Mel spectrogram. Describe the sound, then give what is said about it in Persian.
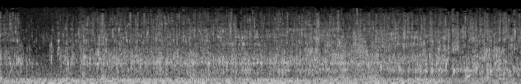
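Water pours steadily from a clay water jug (kuza), as used in Afghanistan, in a continuous, fairly loud gush with a splashy trickling texture, lasting several seconds with no voices. “شنونده های عزیز سلام، در بین برنامه رو می گوشاییم و با کوزه آب و روشنایی به سوی شما می آییم.”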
